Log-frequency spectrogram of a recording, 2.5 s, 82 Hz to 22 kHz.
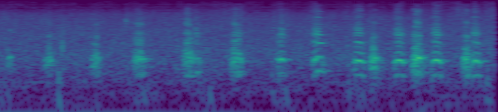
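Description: Chickens cluck in a quick, steady series of short clucks in the video game Farming Simulator 25, close and moderately loud, with no voices.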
